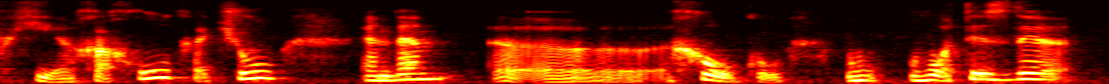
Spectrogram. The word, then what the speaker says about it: Hochul: Let's prove that it's a good pronunciation. We have here Хохул, Хачул, and then Hochul.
